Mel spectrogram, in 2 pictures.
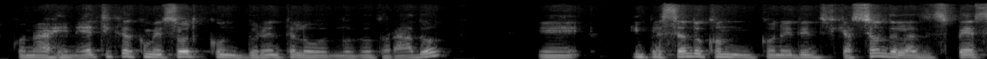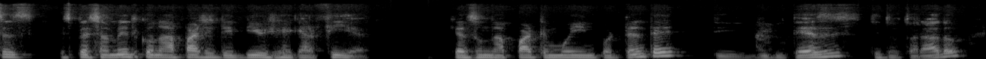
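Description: A man whose first language is Portuguese, speaking Spanish with a Portuguese accent on a video-call panel, halting and searching for words. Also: mid-range voice. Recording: dull lo-fi sound.

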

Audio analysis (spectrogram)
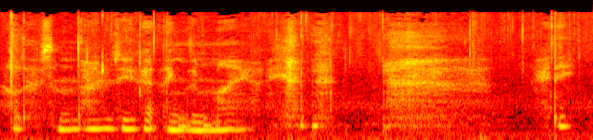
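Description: A young woman whispering softly in a girlfriend-style ASMR roleplay, doting and giggly. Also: fairly high pitch, level tone, a little slow, noisy background. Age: young adult. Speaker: ASMR creator. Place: bedroom with purple lights.

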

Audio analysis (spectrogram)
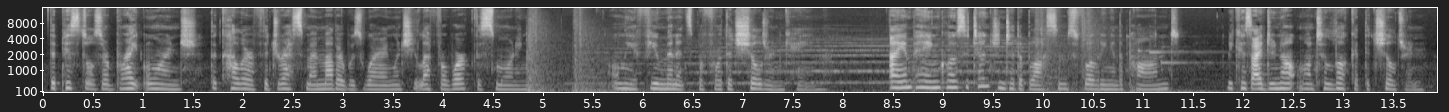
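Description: Female narrator for spooky short fiction, medium pitch, dramatic storytelling over soft background music. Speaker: story reader. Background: faint music.

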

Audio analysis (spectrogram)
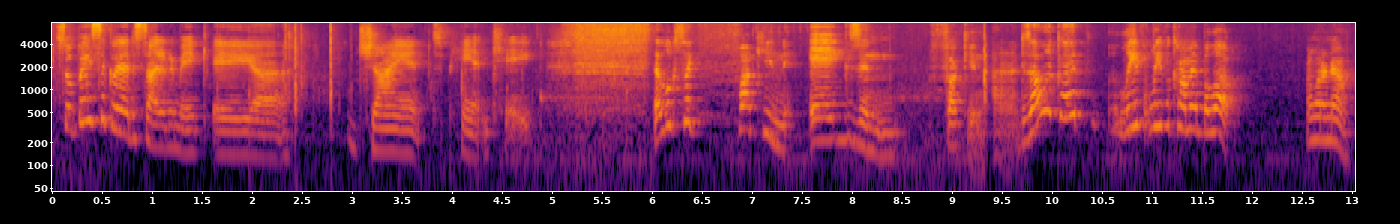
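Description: Young woman vlogger, very animated, unhurried, joking around in a noisy, echoey kitchen. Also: medium pitch. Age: young adult. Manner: silly, self-mocking, loud outbursts. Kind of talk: goofy cooking vlog. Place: home kitchen at night. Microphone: camera across the kitchen. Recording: echoey kitchen, audible noise.

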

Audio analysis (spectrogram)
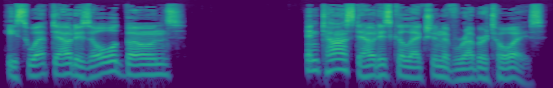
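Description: A man reading a children's picture book aloud as an expressive storybook narrator, varying his delivery for emphasis. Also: medium pitch, unhurried, dry recording, clean studio sound. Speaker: children's book reader, dad and voice actor.

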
